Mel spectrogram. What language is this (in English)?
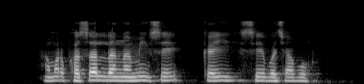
Chhattisgarhi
